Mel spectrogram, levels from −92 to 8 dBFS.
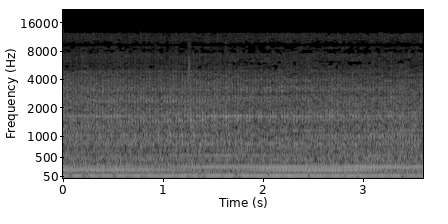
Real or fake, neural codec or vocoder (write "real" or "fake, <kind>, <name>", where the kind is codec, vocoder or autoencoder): fake, vocoder, BigVGAN v2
